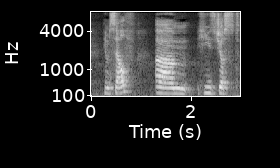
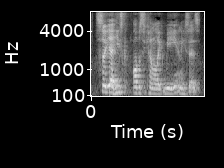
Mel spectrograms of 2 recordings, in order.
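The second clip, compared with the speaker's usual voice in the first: ordinary talk, nothing marked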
